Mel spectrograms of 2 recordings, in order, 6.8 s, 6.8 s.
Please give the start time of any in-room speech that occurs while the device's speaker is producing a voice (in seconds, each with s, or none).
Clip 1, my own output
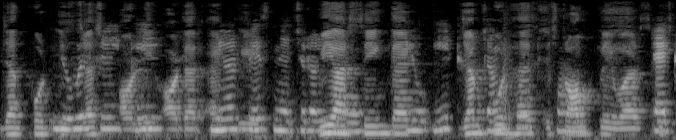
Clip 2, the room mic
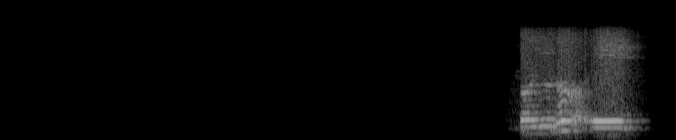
5.2 s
